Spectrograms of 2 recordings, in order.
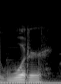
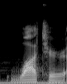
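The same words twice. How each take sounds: First: It is said with a New Jersey accent. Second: It is said with a general American pronunciation. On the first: This is how the speaker actually says it. "I say water" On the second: This is how the speaker does not say it. "I don't say W A T E R, water"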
